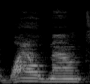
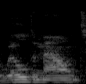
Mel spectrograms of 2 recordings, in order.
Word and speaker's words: Wildemount: Based on his first campaign, The Explorer's Guide to Wildmount, or Wildemount, however you want to pronounce it, is an adventure module that also carries a few character options in it.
